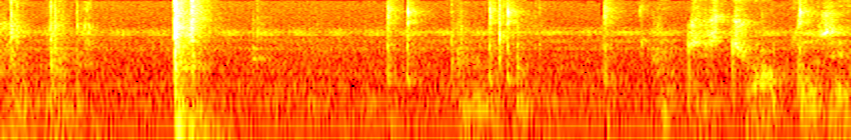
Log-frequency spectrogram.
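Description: A computer keyboard tapped in a short burst of typing to enter a folder name, with light, close key clicks scattered after one sharper loud tap, over a quiet room hum.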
